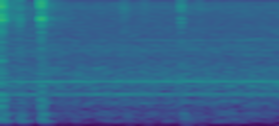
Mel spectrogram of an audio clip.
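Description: A few quick keystrokes on a computer keyboard type a string into a C# program, with sharp close clicks at the start that fade into a quiet hiss.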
